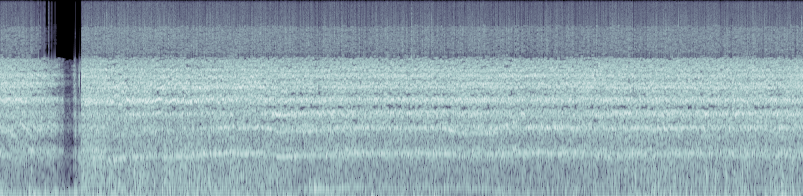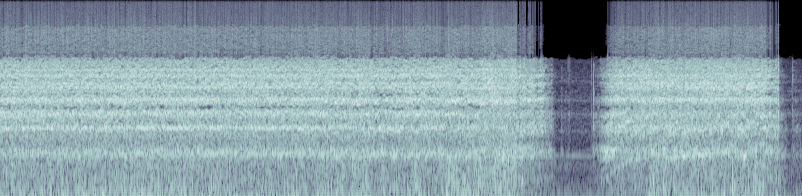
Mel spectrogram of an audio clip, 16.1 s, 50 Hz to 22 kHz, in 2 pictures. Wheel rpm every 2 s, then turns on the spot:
120, 230, 230, 230, 230, 230, 130, 160.
none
